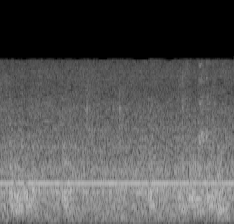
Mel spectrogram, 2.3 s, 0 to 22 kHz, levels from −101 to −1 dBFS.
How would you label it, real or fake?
real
